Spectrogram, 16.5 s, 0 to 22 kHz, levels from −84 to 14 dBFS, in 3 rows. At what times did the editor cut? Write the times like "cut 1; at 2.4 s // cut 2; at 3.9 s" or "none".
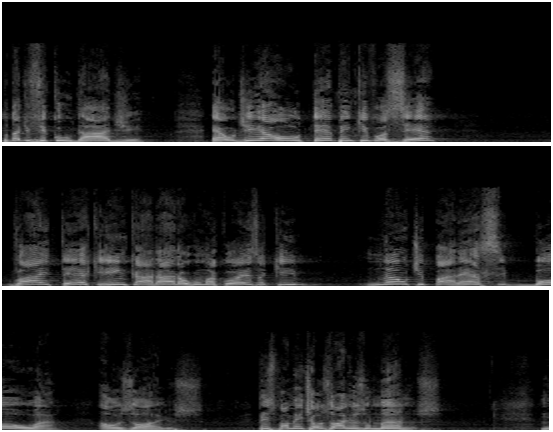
none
